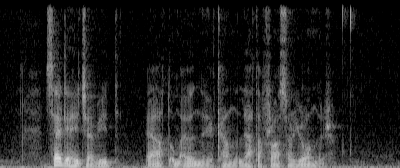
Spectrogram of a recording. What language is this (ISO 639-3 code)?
fao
